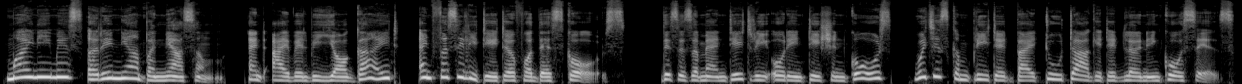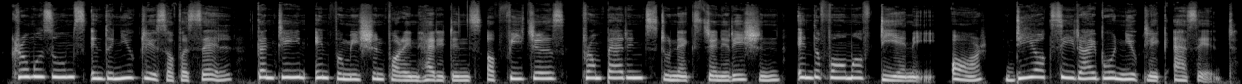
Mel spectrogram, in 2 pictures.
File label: female indian voice over narrative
